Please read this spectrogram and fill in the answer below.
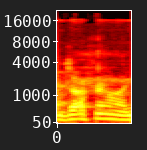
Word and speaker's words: Joffrion: Joffrion. Did I pronounce that right? You, girl, Hey, yes. I'm on it. I got it. Yeah. Joffrion, you got it.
